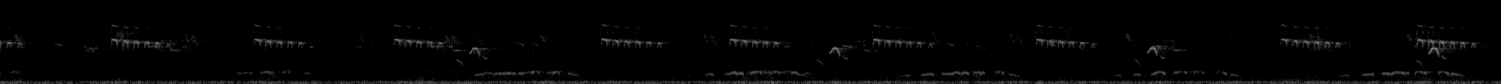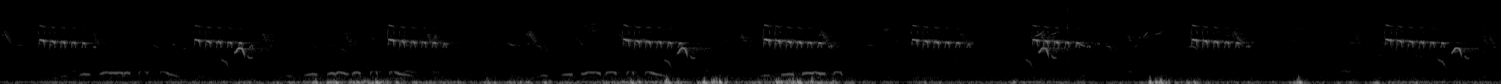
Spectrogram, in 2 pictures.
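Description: Wild birds calling: one repeats a short, high, downward-sliding note a little more than once a second, over and over. A second, much lower note repeats about once a second until about two-thirds of the way through, and a few low thuds come in the second half.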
